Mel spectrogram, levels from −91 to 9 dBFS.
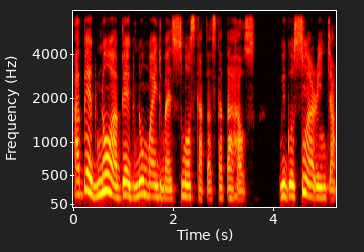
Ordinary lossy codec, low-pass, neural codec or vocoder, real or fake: none; 7.2 kHz; vocoder, 22.05 kHz, 80 mel bands, WaveNeXt; fake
